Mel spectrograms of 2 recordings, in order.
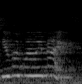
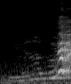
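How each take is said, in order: First: It is said in a high voice. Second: It is said in a deep voice.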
